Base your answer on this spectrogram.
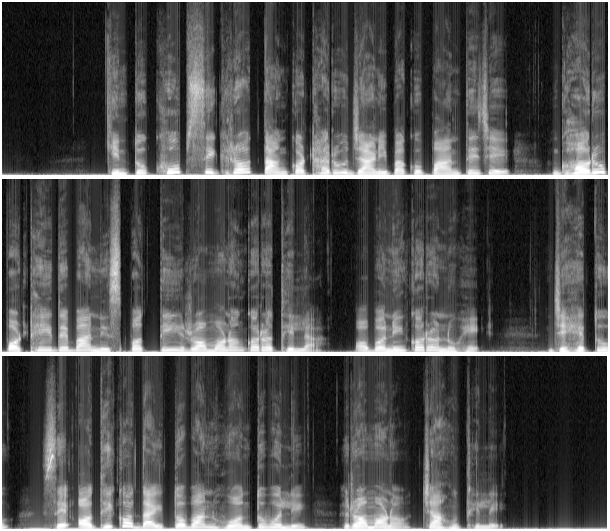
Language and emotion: Odia, neutral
